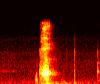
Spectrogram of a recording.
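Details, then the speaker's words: Hiccups in a person recorded in the morning, while feeling better after a doctor's appointment following a rough couple of weeks. "wait i'm a couple days late posting this and as you can see i've got the hiccups"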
